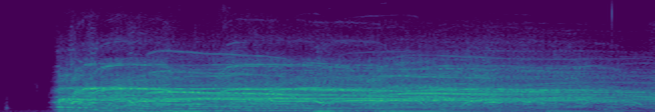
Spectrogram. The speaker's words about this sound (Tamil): விஜயம் செய்திருக்கின்ற பாப்பரசர் பிரான்சிஸ் அவர்களுக்கு அங்கு கூடியிருந்த மக்கள் ஆரவாரமான வரவேற்பு கொடுத்திருக்கின்றார்கள்.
